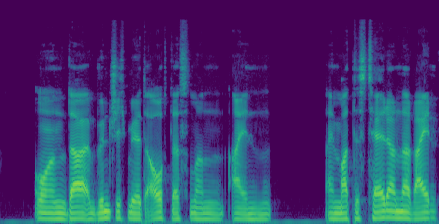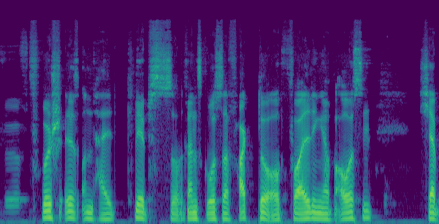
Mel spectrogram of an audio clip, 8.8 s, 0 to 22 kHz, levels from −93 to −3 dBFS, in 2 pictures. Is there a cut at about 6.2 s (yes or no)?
yes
